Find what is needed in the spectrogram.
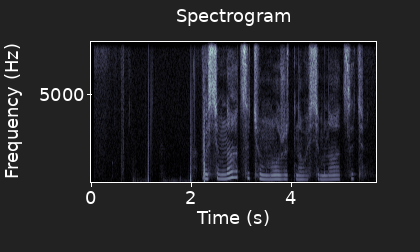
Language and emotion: Russian, sad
